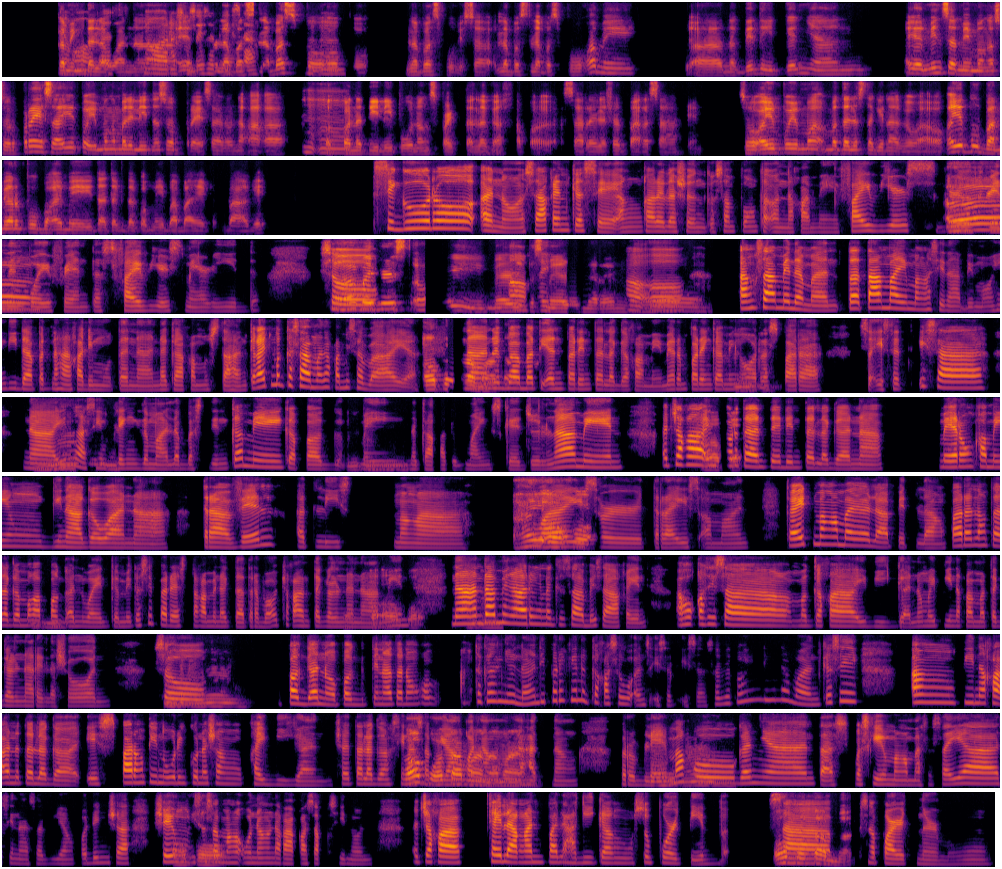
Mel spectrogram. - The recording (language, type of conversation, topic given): Filipino, unstructured, Paano mo pinananatili ang kilig sa isang matagal nang relasyon?
- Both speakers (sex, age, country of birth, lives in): female, 25-29, Philippines, Philippines; male, 25-29, Philippines, Philippines
- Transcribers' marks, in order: other background noise; drawn out: "Ah"; drawn out: "Ooh"; tapping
